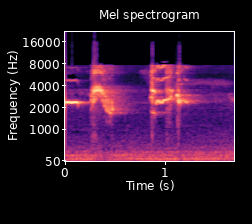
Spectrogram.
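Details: Short fragment of Oriental magpie-robin (kacer) song used to stir caged birds into singing: a high whistle, then two quick slurred chattering notes and a fading whistled tail.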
